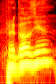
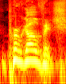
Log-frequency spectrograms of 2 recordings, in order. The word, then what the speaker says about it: Prigozhin: Prigozhin, this guy? Prigozhin, yes, Prigozhin, if I'm saying it right.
